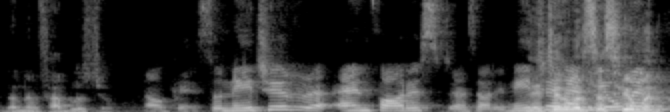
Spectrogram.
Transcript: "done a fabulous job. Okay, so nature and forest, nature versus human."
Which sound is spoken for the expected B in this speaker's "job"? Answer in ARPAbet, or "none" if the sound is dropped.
none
